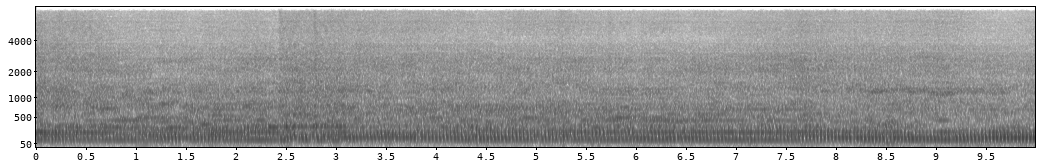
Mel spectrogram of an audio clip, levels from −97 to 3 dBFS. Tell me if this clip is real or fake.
fake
